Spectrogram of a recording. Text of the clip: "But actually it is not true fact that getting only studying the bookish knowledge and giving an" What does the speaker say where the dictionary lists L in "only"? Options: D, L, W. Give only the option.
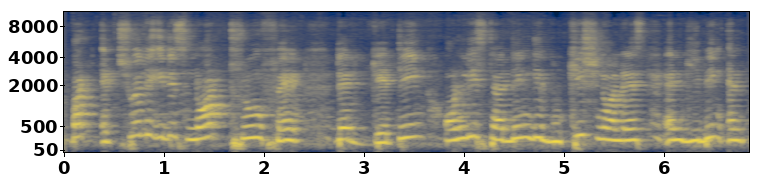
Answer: L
